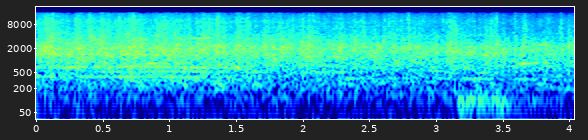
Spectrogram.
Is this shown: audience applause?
yes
